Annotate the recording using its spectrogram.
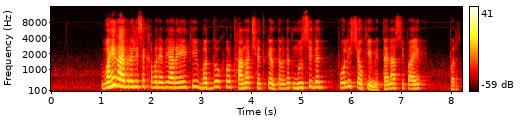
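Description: A man speaks steadily into a microphone, reading out news.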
